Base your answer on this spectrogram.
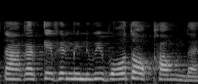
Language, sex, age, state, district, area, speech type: Punjabi, female, 45-60, Punjab, Ludhiana, urban, spontaneous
